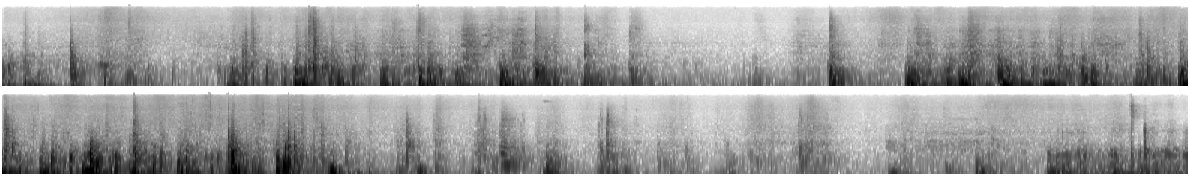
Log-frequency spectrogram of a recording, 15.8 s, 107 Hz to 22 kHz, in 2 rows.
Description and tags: FX Footsteps Upstairs 01
walk, footstep, foley, step, steps, shoe, foot, footsteps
